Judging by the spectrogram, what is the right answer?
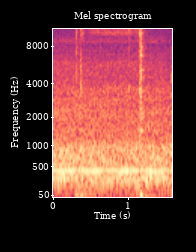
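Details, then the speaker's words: Toshiba external hard drive, not detected, powered via USB, platter spinning: sharp irregular clicks over a steady whir as the read head moves back and forth; a fault in the read head mechanism is suspected. "So as you can see, the reading head is going back and forth, back and forth, back and forth, and that's why we are hearing the clicking sound."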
